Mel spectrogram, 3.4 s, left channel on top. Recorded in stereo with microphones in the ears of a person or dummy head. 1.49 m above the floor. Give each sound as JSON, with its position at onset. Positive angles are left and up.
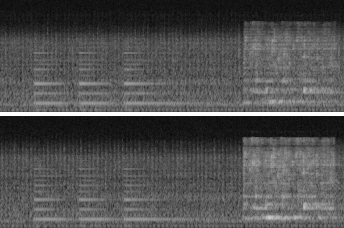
{"t": 0.3, "sound": "a piano", "side_deg": 5, "distance_m": 0.5}
{"t": 2.4, "sound": "dripping", "side_deg": -65, "distance_m": 1.4}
